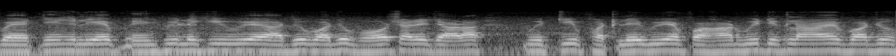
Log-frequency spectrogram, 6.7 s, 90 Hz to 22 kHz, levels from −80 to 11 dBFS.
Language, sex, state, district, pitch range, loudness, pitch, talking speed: Hindi, male, Haryana, Jhajjar, 140-155 Hz, -14 LUFS, 150 Hz, 215 wpm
